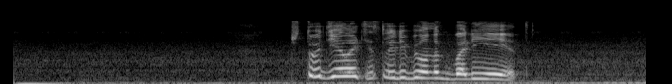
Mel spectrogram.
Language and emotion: Russian, sad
